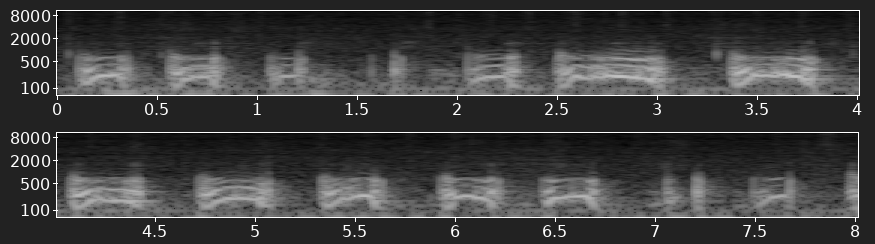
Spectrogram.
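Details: Indoor pet pigeon in a happy mood, producing a steady run of about a dozen short, throaty coos with a slightly rising then falling pitch, close together.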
